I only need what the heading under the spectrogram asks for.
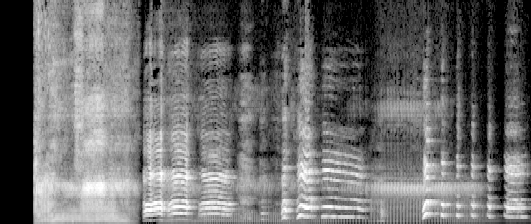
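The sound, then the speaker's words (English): Someone blows loud mouth-made fart noises: one long, buzzing raspberry followed by a rapid string of shorter, squeaky sputters that rise and fall in pitch, with no talking. “I'm very good at fart noises.”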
